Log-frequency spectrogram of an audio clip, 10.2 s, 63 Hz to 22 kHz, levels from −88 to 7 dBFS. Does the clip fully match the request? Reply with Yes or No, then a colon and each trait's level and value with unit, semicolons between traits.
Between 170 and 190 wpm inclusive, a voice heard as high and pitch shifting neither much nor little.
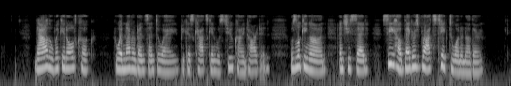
Yes: average, 180 wpm; high, 195 Hz; average, 3.3 semitones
